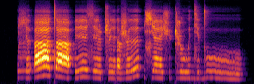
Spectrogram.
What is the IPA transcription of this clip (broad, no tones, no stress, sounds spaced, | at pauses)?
ɮ ɘ ʔ aː t aː ʔ ɪː z ɪː ʈ͡ʂ ɪː ɾ a ʐ ɘ | ɕ ɛː ʃ ɘ ʈ ʐ uː dʲ ɘ d̪ uː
